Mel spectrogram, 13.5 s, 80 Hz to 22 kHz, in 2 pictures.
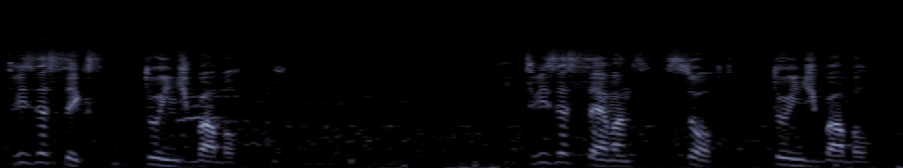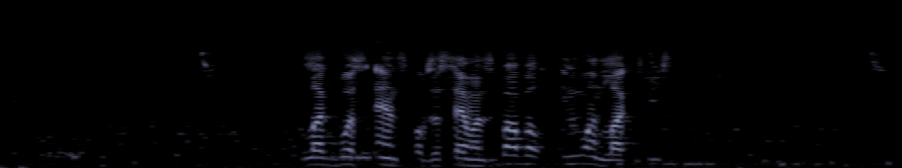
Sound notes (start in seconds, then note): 7.5 birds chirping; 13.2 birds chirping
